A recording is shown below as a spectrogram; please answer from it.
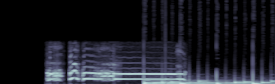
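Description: A moment of silence, then a long animal call: a few short notes ending in one held note. Music with a steady beat comes in about halfway through and carries on.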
